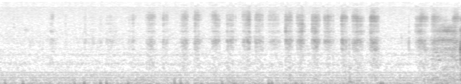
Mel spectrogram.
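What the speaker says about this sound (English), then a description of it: "you're going to want to take a small file" Small file rubbing along the edges of cut model railroad kit pieces, soft quick rasping strokes in an uneven rhythm, close and faint with no talking.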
